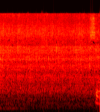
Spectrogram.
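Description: Shredded cabbage, capsicum and tomato sizzling steadily in hot oil in a nonstick kadhai.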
